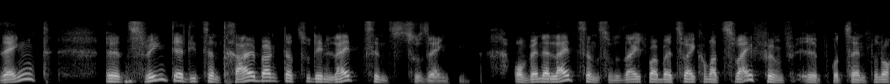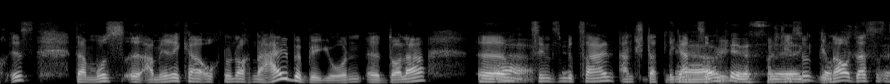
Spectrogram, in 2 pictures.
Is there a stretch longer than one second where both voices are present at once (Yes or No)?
Yes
